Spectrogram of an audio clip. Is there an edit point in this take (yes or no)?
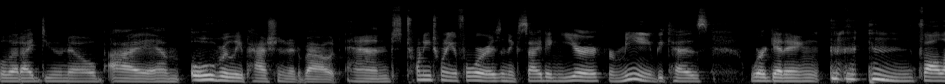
yes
